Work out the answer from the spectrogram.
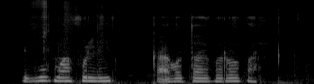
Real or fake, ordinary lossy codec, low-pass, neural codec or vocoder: fake; none; none; codec, 44.1 kHz, 7.8 kbps, DAC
